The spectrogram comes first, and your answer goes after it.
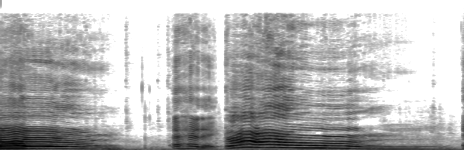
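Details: Siberian Husky on a Sunday morning gives a loud wavering scream that tapers downward, pauses, yelps briefly, then lets out a second long howl sliding lower before fading.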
